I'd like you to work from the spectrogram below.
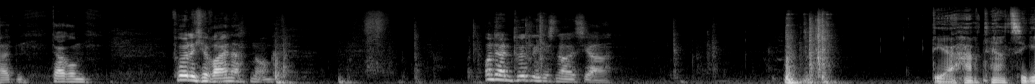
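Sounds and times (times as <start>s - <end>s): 
speech: 0.0s - 1.0s, 1.7s - 3.0s, 4.8s - 6.2s, 9.3s - 10.3s
office door thudding shut: 7.0s - 8.5s.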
